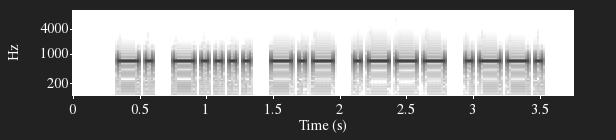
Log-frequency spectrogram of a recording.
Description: Morse code, heard as a keyed tone, about 22 wpm, 700 Hz. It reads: N6KJP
